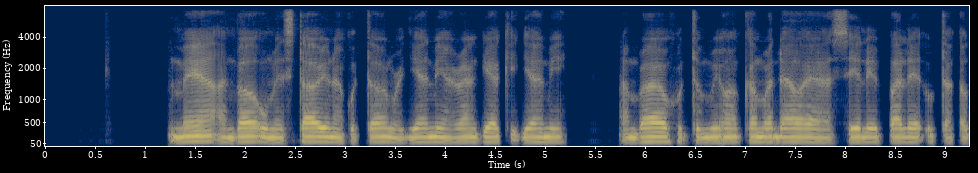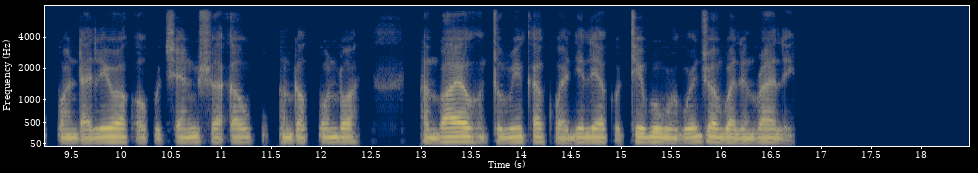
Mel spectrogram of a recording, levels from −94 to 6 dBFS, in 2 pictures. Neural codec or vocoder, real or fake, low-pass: codec, 24 kHz, 0.9 kbps, WavTokenizer, small release; fake; 7.2 kHz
